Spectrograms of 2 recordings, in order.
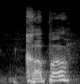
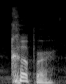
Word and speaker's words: Cooper: Koopa. I love how you still can't pronounce my name. Cooper, cooper.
